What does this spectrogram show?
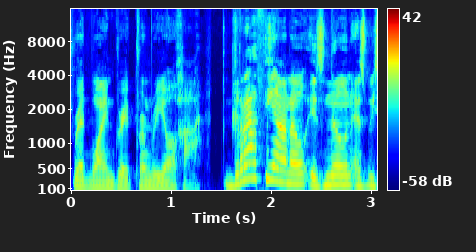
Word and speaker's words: Graciano: This week we are exploring a wine that is totally new for you and me called Graatiano. And yes, that is the correct way to pronounce the wine.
